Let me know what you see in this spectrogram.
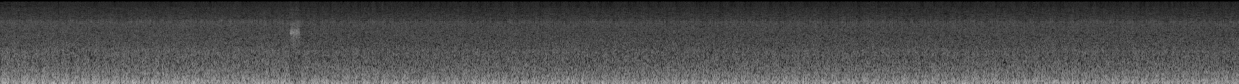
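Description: Nothing in this recording stood out as a technical fault on listening.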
